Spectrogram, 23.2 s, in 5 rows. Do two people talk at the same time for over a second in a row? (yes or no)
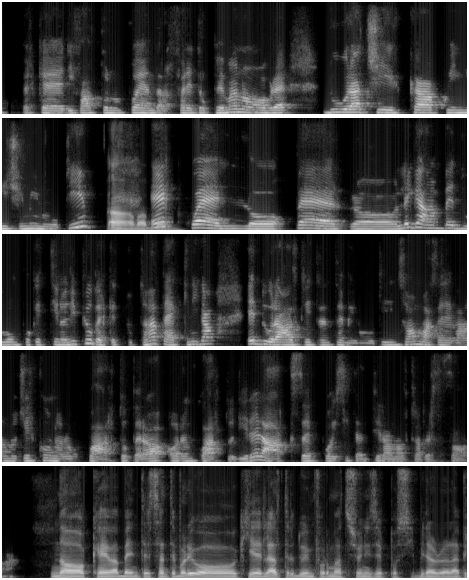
no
